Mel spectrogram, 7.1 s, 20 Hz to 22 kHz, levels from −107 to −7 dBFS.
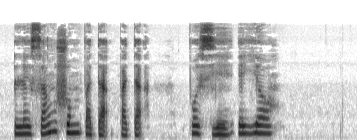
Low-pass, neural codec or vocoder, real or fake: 10.8 kHz; vocoder, 44.1 kHz, 128 mel bands every 512 samples, BigVGAN v2; fake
